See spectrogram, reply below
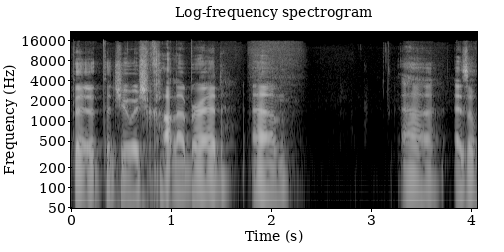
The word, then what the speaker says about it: challah: Yeah, it looks like challah when you when you read it, but it's challah is how you say it.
